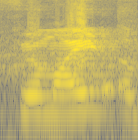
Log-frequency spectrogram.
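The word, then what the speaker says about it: xiphoid: उसके बाद है आपका फ्यूमॉइड बोन, एक्स साइलेंट होता है बेसिकली, तो फ्यूमॉइड प्रोसेस है जो यहाँ पे हल्का सा क्या टेल जैसा आपको देखने को मिलता है, ठीक है।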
